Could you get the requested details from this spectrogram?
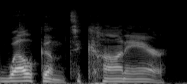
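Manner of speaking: very slow, deliberate actor voice, words dragged out. Reading a film box that lists John Malkovich, doing a John Malkovich impression. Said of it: "It's not a good Malkovich".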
